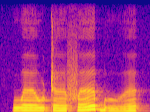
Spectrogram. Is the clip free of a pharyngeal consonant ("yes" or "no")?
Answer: yes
